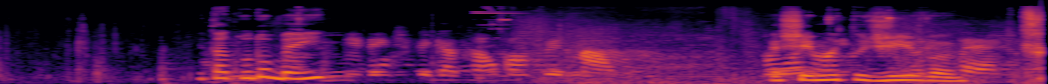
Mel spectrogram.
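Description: A young woman talks animatedly, close to a microphone.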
